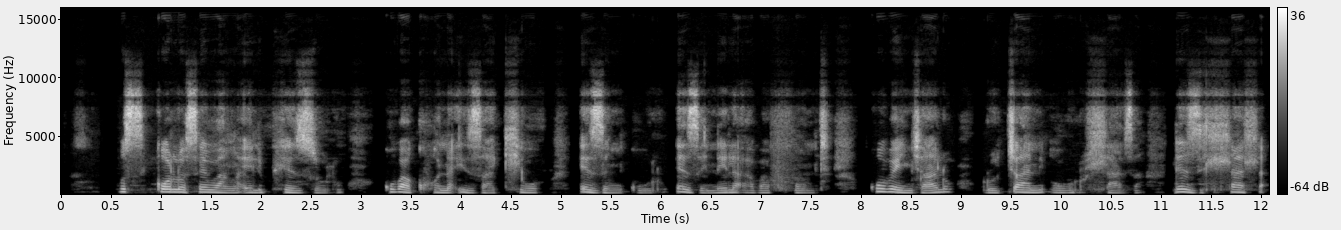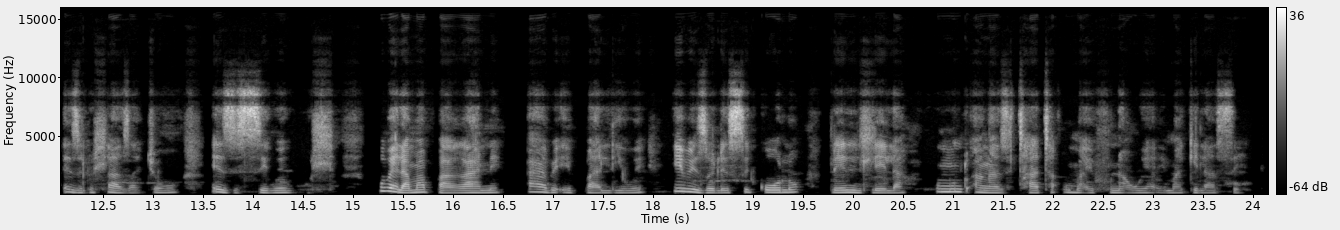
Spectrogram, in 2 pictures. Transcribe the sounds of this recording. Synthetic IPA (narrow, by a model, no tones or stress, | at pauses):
usi̥ɣɔlɔsɛβaŋaelipʰezulu | ɣuβakʰɔnaʔizakʰiwɔ | eziŋkʼuluɛzɛnɛlaʔːβafundʱi̥ | ɣuβɛnd͡ʒʱalɔ | lɔt͡ʃʼanioβuluɬaza | leziɬaɬaʔeziluɬazat͡ʃʼɔɣɔezisiɣwɛɣuːɬɛ̥ | ɣuβɛlamab̥ʱaɣanɛ | aβɛɛb̥ʱaliwɛ | iβizɔlesiɣɔlɔ | lɛnd͡ɮʱɛla | umuntʼuʔaŋazitʰatʰaumaefunaɣujaɛmakʼilaseːni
